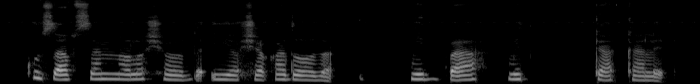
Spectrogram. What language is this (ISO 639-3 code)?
som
